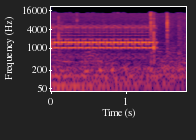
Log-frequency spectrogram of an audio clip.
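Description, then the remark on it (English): A telephone ringing over the line on a call to the Ocean Pups customer service line, a steady electronic trill with bright stacked tones and a rapid pulsing rhythm, cut off abruptly near the end by a click. “he he calls the Ocean Pup's customer service line because uh, apparently they have a full time customer service rep”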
